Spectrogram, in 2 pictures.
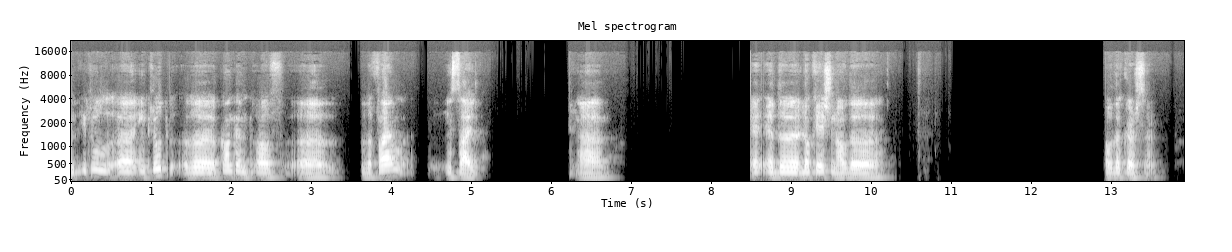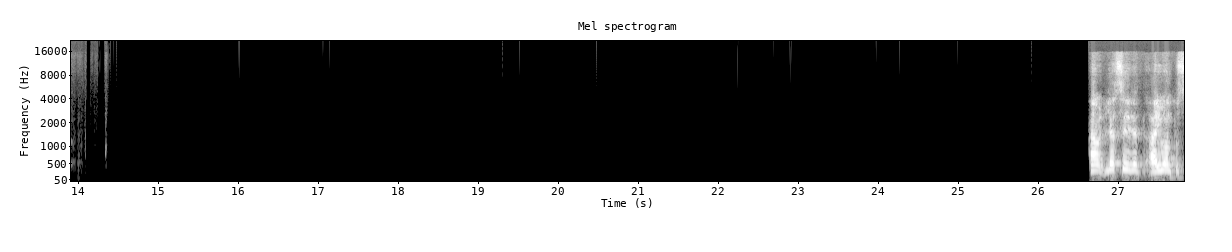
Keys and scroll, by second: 0.0-0.9 typing.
